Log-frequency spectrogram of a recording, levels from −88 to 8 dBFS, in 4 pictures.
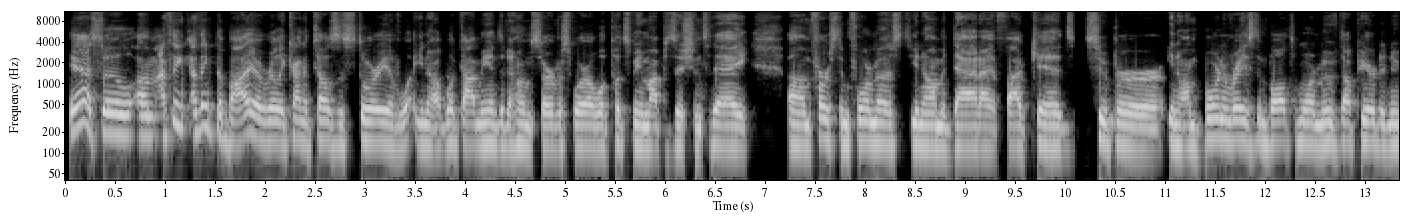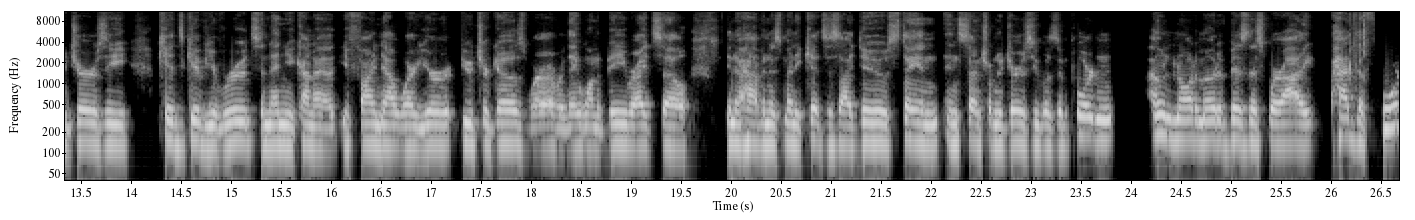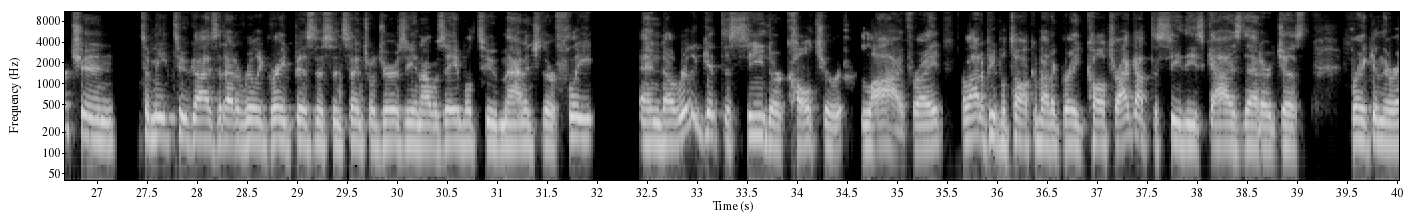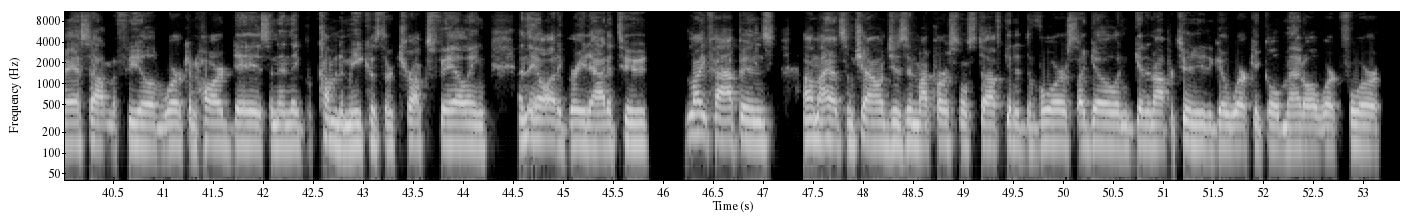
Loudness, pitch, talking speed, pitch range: -16 LUFS, 135 Hz, 240 wpm, 130-145 Hz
